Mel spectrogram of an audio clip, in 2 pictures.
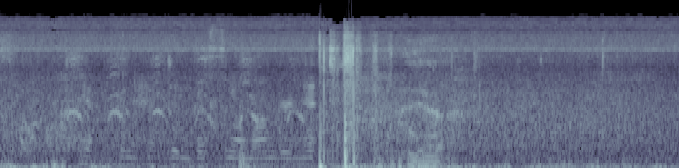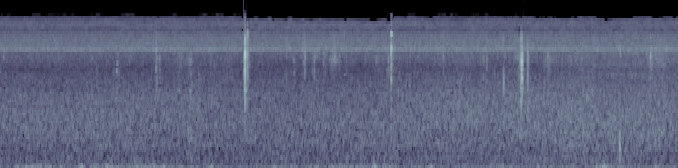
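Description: A bird calling repeatedly over the first few seconds, with a single sharp knock about two and a half seconds in, over a low steady wind rumble.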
